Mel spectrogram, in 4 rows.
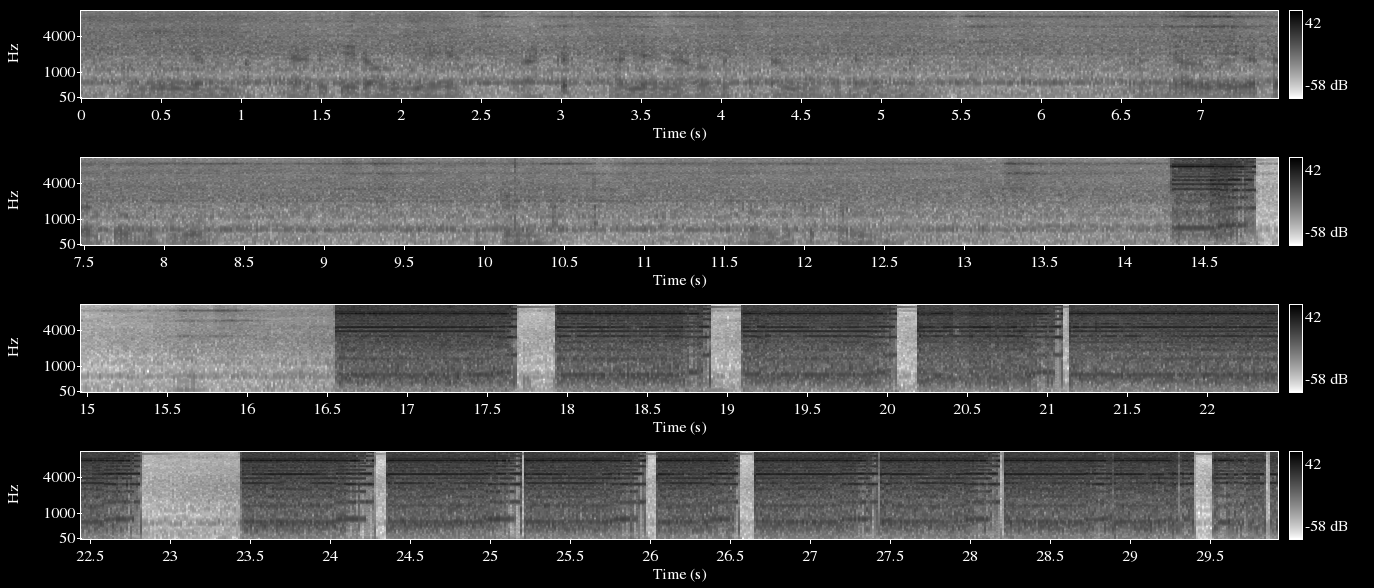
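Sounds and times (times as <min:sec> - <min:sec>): welding machine high screech: 0:14.3 - 0:14.8, 0:16.6 - 0:22.8, 0:23.5 - 0:29.9.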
